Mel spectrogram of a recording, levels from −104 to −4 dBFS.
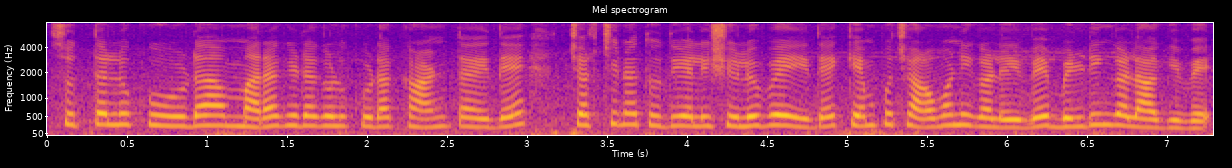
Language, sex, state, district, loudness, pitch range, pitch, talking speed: Kannada, female, Karnataka, Raichur, -24 LUFS, 240-275 Hz, 255 Hz, 140 wpm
